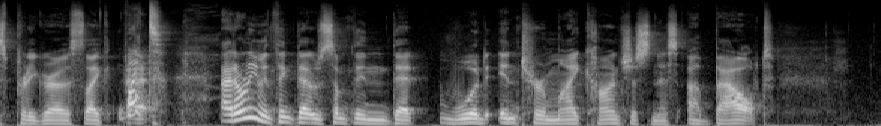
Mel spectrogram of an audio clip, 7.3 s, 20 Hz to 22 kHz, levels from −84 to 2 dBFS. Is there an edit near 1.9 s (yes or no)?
yes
